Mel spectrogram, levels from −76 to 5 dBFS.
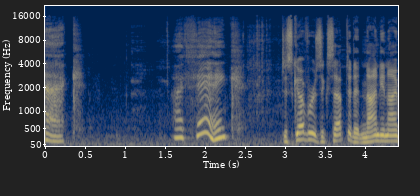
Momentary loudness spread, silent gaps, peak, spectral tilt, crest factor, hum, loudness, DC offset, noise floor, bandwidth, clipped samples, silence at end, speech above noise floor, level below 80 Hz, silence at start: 15 LU; none; -4 dBFS; -4.5 dB/octave; 16 dB; none; -18 LUFS; under 0.1%; -43 dBFS; 17 kHz; under 0.1%; 0 s; 25 dB; -44 dBFS; 0 s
